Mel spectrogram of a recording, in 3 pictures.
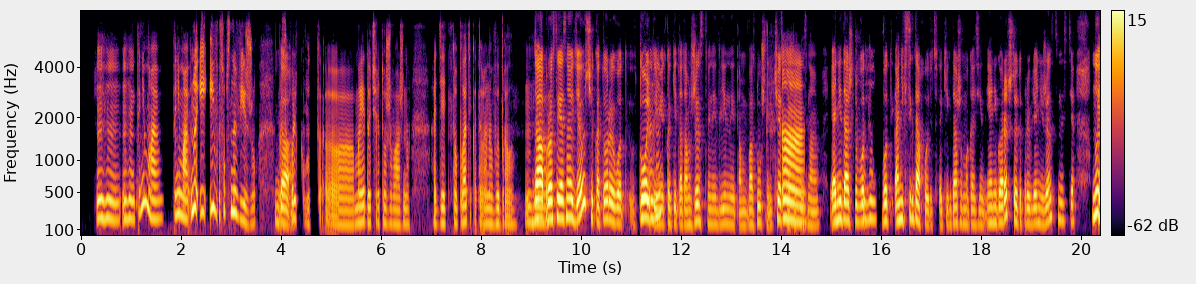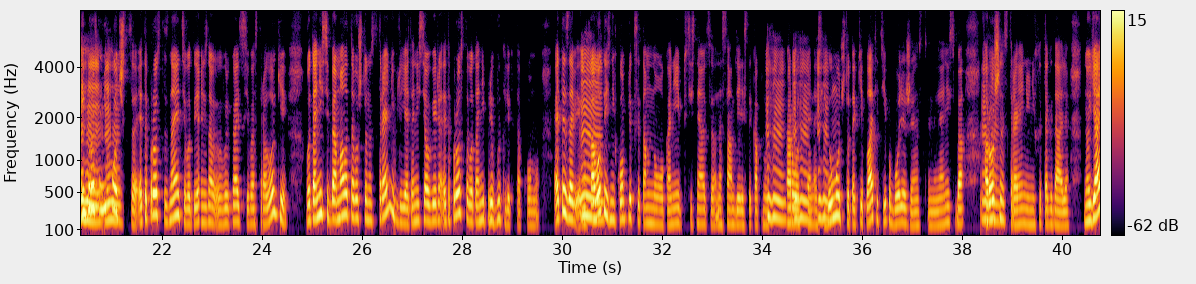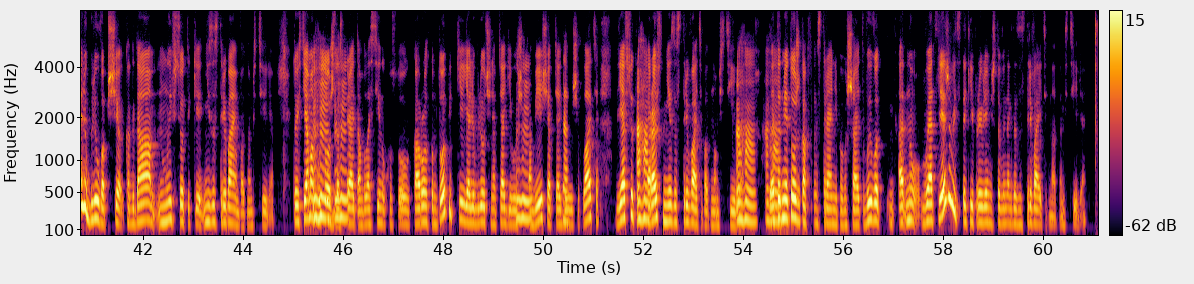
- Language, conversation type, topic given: Russian, unstructured, Как одежда влияет на твое настроение?
- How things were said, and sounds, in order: tapping; other background noise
